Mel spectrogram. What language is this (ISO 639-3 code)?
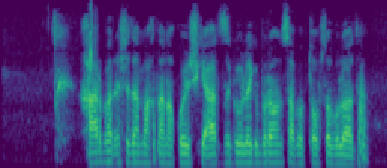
uzb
